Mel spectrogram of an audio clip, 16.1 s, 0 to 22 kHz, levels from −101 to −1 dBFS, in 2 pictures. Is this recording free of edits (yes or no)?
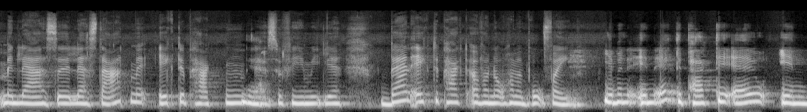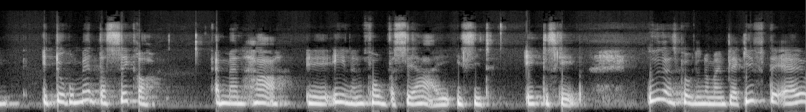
yes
